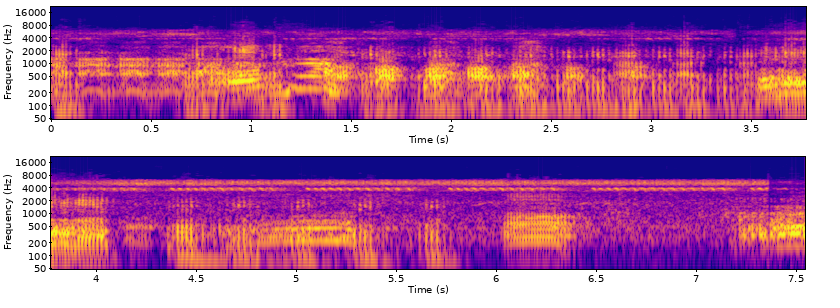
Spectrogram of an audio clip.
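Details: Hippopotamus calls: a run of deep, harmonic honks and grunting bellows that rise and fall. A loud cluster comes near the middle and a shorter burst near the end, over a steady high insect-like whine.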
